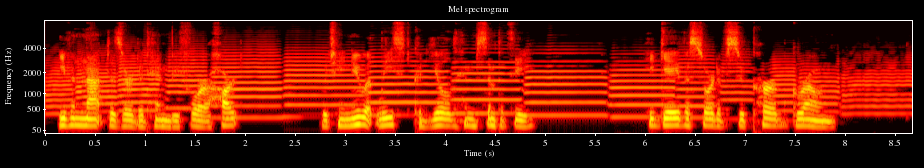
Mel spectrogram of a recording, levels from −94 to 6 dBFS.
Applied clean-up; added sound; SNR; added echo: classical method Wiener filter.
